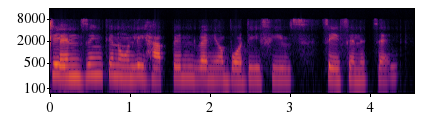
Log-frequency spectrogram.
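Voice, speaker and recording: A woman with an Indian accent at a very slow pace, medium in pitch, with fairly even intonation. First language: Hindi. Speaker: tarot reader. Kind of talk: live stream tarot reading. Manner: hesitant, many fillers.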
